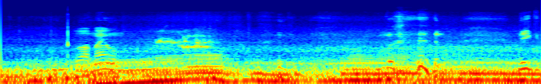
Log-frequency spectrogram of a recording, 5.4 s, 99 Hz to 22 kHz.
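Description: A BMW Z4 drifting, engine roaring loud and close with tire squeal and skidding, while someone talks excitedly over it.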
